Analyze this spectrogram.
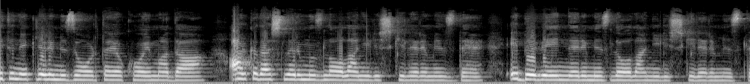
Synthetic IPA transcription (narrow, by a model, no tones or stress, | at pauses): jet̪ʰe̞nɛclʲe̞ɾimizio̞ɾt̪ʰajakʰo̞jmad̪a | aɾkad̪aʃlˠaɾɯmɯzlˠao̞lˠanilʲiʃcʰilʲe̞ɾimizd̪ɛ | ebeve̞jinlʲe̞ɾimizlʲɛo̞lˠanilʲiʃcilʲe̞ɾimizd̪ʲɛ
